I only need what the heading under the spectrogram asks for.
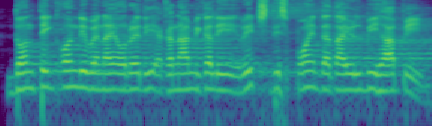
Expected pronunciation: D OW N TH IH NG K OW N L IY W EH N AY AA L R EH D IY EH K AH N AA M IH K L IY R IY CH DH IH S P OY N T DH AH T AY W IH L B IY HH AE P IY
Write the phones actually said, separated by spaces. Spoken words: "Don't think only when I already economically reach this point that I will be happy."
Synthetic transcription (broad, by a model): D OW N T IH NG K OW N L IY W EH N AY AA L R EH D IY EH K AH N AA M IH K L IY R IY CH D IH S P OY N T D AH T AY W IH L B IY HH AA P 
